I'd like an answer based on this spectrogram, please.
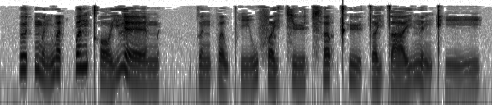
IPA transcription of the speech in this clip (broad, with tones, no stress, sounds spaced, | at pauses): ɵ˥ t̚ m ɵ˨˥ n w ɐ˥ t̚ p ɐ˥ n kʰ ɔː˨˥ j l ɛː˨ m | k ɵ˨ n p ɐ˨˩ w pʰ iː˨˥ w f ɐ˨˥ j t͡s yː˨˧ t͡sʰ ɐ˨˥ p̚ kʰ yː˨˩ t̪ ɐ˧ j t̪ aː˨˥ j n̪ ɪ˨˩ ŋ kʰ iː˨˧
